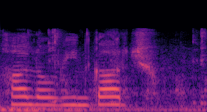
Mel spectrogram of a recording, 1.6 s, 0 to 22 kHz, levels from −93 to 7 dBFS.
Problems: none marked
